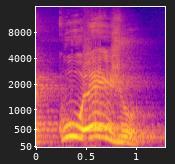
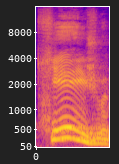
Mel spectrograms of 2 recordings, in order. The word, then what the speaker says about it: queijo: É cuejo. Que é cuejo, coisa nenhuma, é queijo, é como se fosse um K.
